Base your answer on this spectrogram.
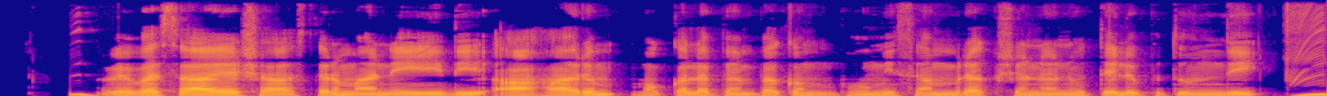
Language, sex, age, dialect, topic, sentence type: Telugu, male, 18-24, Southern, agriculture, statement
